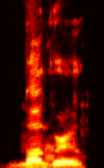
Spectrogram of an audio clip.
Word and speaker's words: Mulgrew: Mulgrew, I don't know if I'm pronouncing it right. – Mulgrew.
